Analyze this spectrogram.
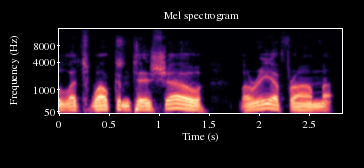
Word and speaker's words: Lariyah: And so let's welcome to the show Lariyah from DieveNoire. That's right. Hi. Did I pronounce it okay? Because hate if no worries. It's Lariyah, and the band's name is DieveNoire.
